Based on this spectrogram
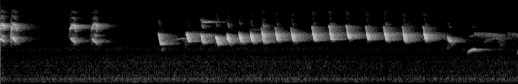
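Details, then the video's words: White-rumped shama learning to sing: two high sharp chirps, then a rapid run of about fifteen bright repeated notes, slightly rising, ending in a short lower whistle. "murai batu belajar bunyi"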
